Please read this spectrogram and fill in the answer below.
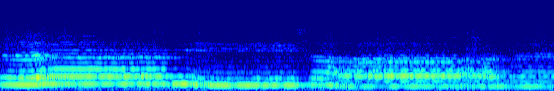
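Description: A lone voice singing slow, long-held notes without accompaniment, rising slightly at first and then stepping down in pitch, settling on a low held note about three seconds in.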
